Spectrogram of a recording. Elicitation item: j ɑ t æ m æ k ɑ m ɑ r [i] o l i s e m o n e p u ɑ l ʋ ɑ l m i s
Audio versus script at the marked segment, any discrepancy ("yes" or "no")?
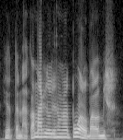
no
